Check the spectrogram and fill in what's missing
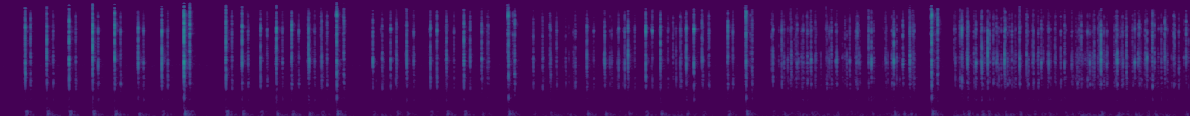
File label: Mid, keyboard; hyperx alloy elite keyboard; review hyperx alloy elite keyboard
